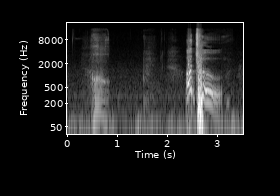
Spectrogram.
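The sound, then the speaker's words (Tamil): A human voice imitates a sneeze for a small wild boar puffing out its cheeks with a trembling sharp nose: a short breathy puff, then a loud, voiced achoo whose pitch falls away. “அவர் தன் குட்டி கன்னங்களை ஊதி பெரிதாக்கி தும்மவும் அவரது கூர்மையான மூக்கு நடுங்கியது”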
